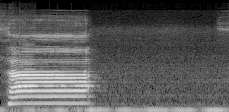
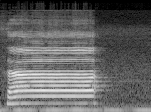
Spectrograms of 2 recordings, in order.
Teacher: ثا، زبان کی نوک جب اوپر کے اگلے دو دانتوں کی نوک کی طرف والے، زبان کی نوک اوپر کے دو دانتوں کی نوک کی طرف والے آدھے حصے سے لگے تو ثا ادا ہوگا۔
